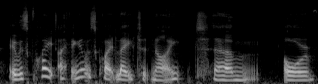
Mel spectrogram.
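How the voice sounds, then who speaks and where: A woman speaks at a moderate pace. She talks with a Southern English accent. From Watford, England. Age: 20s. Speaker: patient. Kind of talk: interview answer.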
